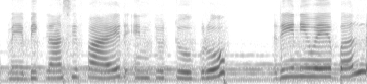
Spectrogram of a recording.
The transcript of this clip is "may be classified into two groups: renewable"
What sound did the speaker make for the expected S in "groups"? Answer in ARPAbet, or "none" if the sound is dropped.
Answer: none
